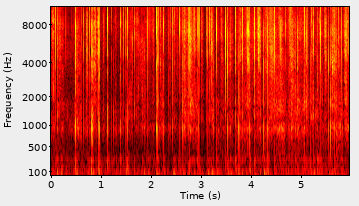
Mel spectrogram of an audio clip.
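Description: Long acrylic nails scratch and tap rapidly across the surface of a hollow white plastic skincare tube lying flat. The sound is a dense, continuous stream of crisp, bright clicks and scratchy rasps over a soft, hollow low-end thud, steady throughout and growing slightly louder midway.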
